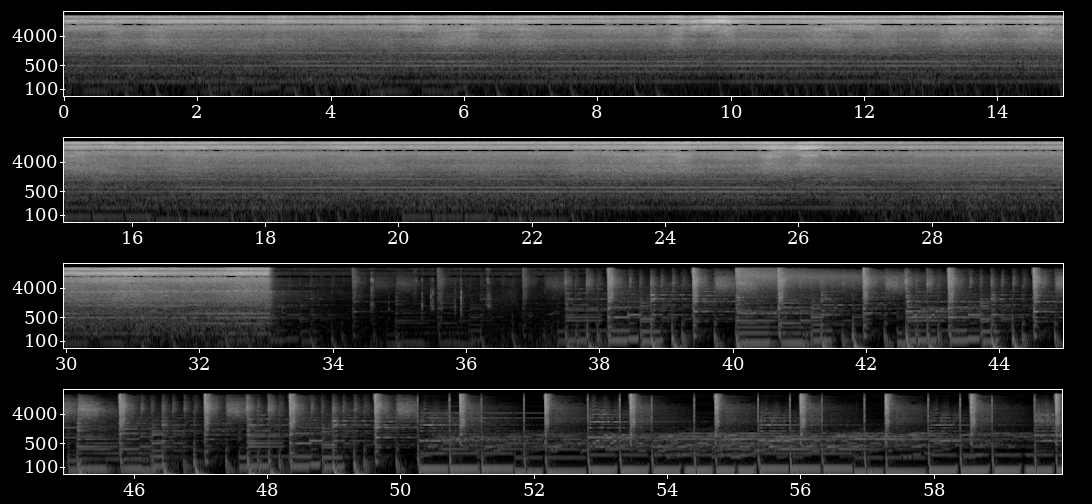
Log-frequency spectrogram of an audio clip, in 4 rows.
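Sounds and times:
pressure washer motor humming: 0:00.0 - 0:36.0
water jet hissing on carpet: 0:00.0 - 0:37.2.

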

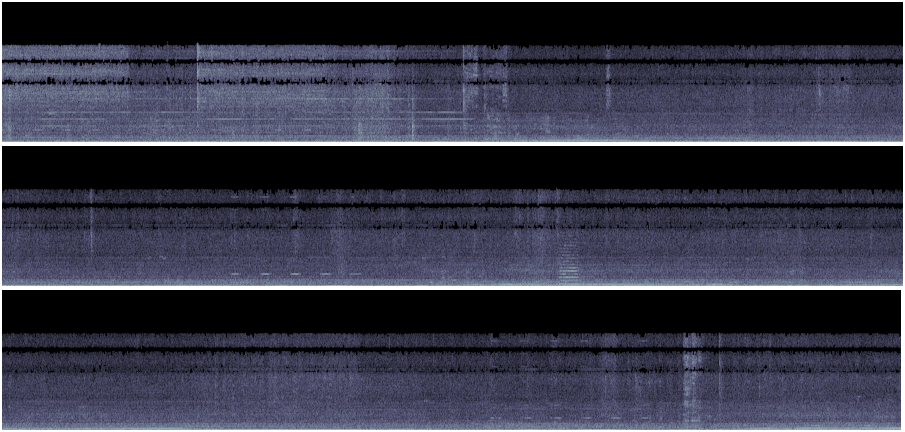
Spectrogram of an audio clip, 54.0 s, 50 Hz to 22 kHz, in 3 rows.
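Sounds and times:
car engine and road noise: 0:00.0 - 0:54.0
short beep: 0:00.1 - 0:10.0.

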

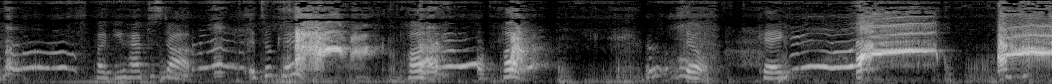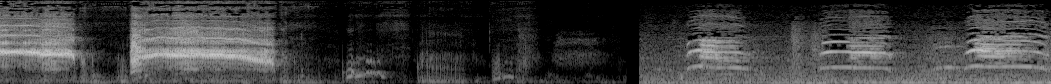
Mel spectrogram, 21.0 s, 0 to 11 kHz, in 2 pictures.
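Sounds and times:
dog screaming: 0:01.9 - 0:05.4, 0:08.2 - 0:13.4, 0:17.3 - 0:18.1, 0:18.7 - 0:21.0
cats yowling: 0:08.2 - 0:13.3, 0:20.1 - 0:21.0.

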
